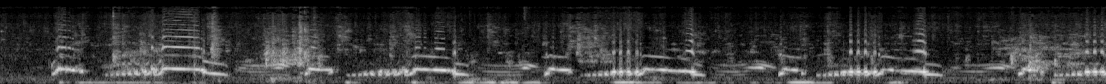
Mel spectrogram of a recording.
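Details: Barbary dove repeatedly cooing, played to train local doves to coo often. Rhythmic phrases about every two seconds, each a brief rising note and a rolling, level purr. A low electrical hum runs beneath.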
